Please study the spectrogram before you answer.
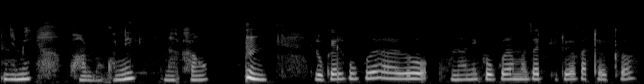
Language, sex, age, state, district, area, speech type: Assamese, female, 18-30, Assam, Charaideo, rural, spontaneous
